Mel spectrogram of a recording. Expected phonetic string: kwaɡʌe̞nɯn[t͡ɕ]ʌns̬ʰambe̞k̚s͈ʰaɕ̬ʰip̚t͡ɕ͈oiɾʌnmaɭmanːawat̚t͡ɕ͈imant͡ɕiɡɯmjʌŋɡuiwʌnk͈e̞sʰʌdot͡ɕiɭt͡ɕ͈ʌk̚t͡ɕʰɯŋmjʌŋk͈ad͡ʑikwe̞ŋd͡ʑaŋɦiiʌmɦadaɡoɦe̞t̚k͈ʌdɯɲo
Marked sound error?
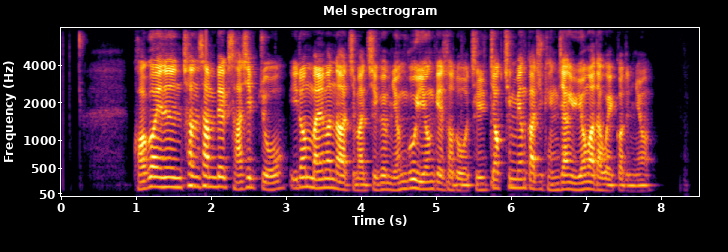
yes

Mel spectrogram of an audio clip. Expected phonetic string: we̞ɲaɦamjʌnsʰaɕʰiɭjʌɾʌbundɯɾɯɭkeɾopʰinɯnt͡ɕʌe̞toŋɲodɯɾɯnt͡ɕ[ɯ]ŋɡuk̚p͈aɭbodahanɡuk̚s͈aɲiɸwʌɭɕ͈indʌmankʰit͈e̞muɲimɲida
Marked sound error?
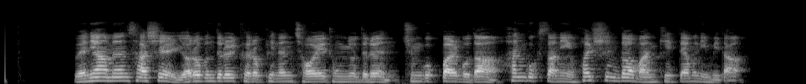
yes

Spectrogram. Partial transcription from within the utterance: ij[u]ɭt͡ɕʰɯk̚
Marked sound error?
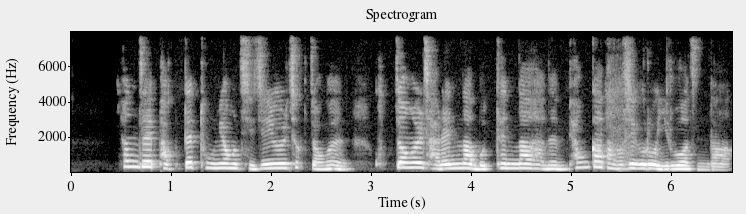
no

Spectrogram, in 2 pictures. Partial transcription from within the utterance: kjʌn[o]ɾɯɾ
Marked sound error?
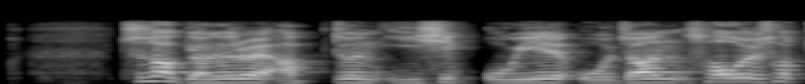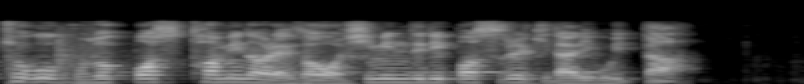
yes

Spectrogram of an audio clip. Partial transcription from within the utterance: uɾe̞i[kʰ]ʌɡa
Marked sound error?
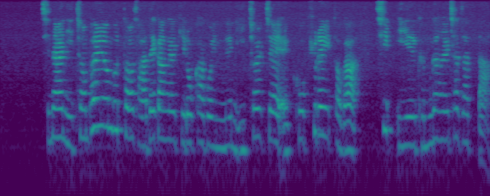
yes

